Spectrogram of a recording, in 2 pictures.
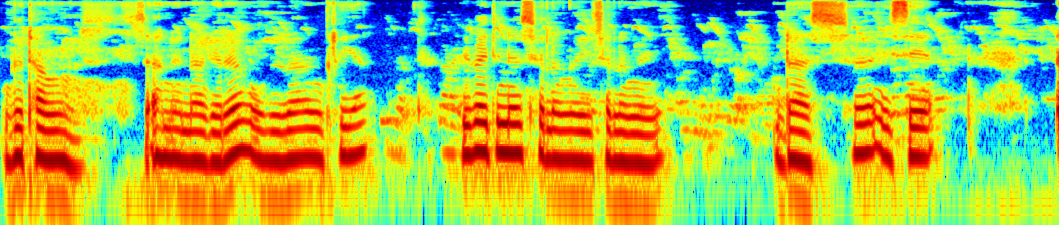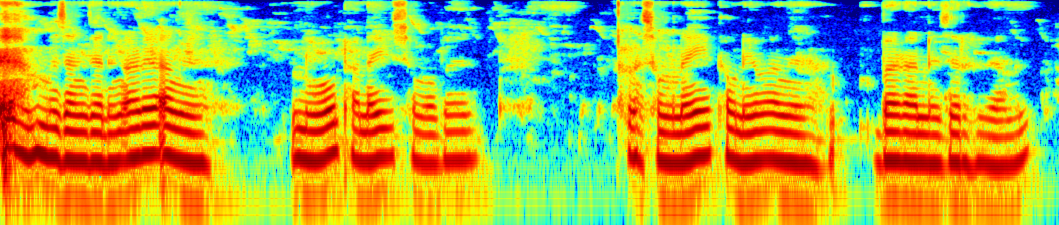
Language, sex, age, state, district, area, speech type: Bodo, female, 45-60, Assam, Chirang, rural, spontaneous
